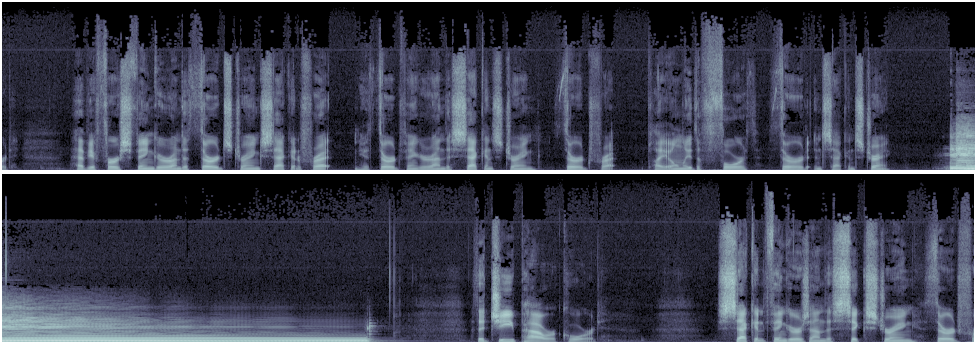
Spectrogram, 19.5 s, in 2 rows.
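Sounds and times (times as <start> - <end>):
open guitar power chords: 9.4 - 13.8.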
